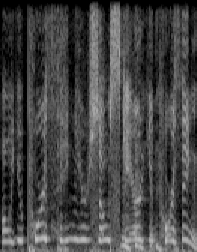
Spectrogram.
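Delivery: very high, soft, fretful, worried soothing coo. Demonstrating the voice not to use with someone scared: soft, worried, soothing. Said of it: "this soft voice that makes you think that I sound worried too".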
